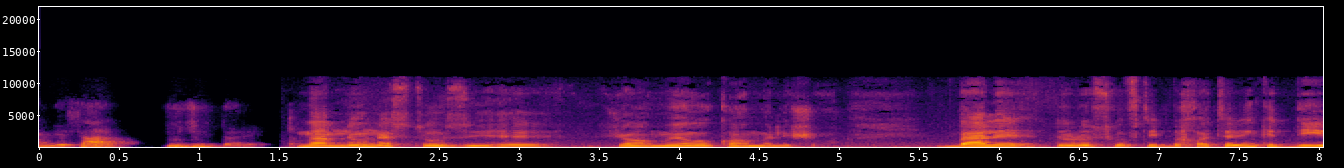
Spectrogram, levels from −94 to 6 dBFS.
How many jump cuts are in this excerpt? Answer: 1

